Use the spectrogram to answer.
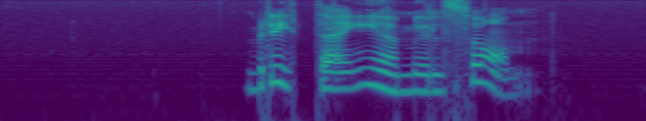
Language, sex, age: Swedish, female, 30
